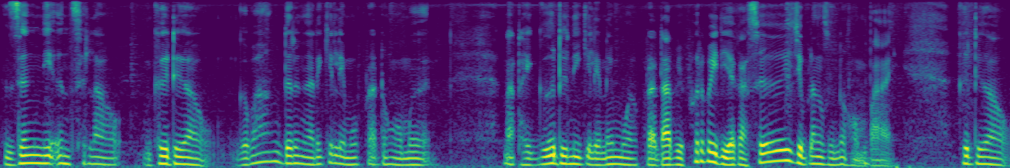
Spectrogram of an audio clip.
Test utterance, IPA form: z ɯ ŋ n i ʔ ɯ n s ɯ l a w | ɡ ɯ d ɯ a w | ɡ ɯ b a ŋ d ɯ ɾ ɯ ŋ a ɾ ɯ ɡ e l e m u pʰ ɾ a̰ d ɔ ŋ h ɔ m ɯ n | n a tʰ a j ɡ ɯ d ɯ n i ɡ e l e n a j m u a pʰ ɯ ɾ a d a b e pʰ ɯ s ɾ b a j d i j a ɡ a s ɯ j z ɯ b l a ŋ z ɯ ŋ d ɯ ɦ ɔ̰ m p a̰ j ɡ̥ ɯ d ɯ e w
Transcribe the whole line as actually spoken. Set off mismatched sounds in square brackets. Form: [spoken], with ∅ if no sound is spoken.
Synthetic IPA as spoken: z ɯ ŋ n i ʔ ɯ n s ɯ l a w | ɡ ɯ d ɯ a w | ɡ ɯ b a ŋ d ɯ ɾ ɯ ŋ a ɾ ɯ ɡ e l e m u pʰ ɾ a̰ d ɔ ŋ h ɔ m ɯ n | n a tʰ a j ɡ ɯ d ɯ n i ɡ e l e n a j m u a pʰ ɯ ɾ a d a b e pʰ ɯ [∅] ɾ b a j d i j a ɡ a s ɯ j z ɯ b l a ŋ z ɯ ŋ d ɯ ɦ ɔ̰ m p a̰ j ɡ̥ ɯ d ɯ [a] w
